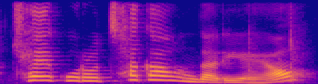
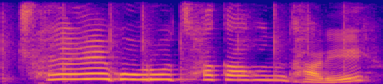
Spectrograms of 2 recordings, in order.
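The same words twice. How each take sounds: First: Said in the usual way. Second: 최고로 drawn out high and slow; stretched emphasis. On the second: Shown as a demonstration. Teacher drilling the term for students, stretched emphasis on 최고로. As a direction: stretch the first syllable of 최고로, pitched way up.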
